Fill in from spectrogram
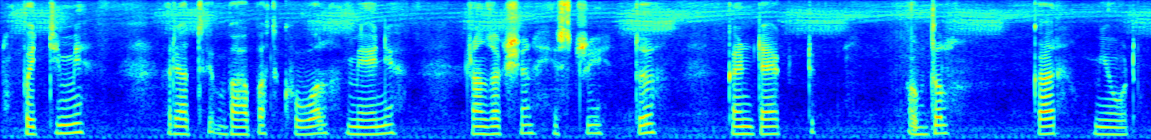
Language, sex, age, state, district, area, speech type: Kashmiri, male, 30-45, Jammu and Kashmir, Shopian, rural, read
